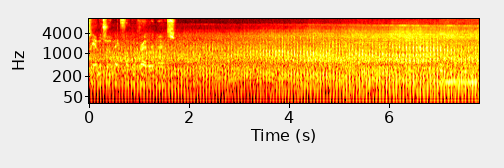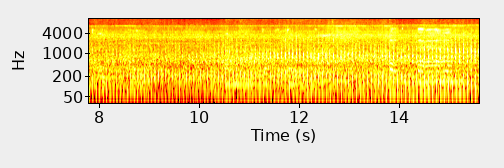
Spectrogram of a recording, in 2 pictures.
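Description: A helicopter's rotor thuds steadily and grows louder as it approaches.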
